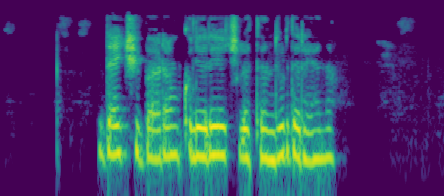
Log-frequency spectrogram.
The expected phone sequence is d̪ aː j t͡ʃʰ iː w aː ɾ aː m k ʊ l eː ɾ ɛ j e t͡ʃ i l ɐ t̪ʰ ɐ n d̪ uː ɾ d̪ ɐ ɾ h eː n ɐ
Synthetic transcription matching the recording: d̪ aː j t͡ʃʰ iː b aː ɾ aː m k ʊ l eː ɾ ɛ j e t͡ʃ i l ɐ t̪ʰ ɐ n d̪ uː ɾ d̪ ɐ ɾ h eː n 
